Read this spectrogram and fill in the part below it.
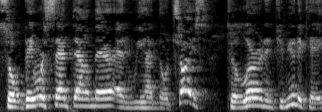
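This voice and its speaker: With a Quebec accent, a man speaks at a moderate pace in very wide pitch swings, with noticeable background noise and audible room echo. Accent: French Canadian accent in English. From Quebec, Canada (Quebec City, then Toronto from age eight). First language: French. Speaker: vinyl collector YouTuber. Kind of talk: casual vlog storytelling.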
